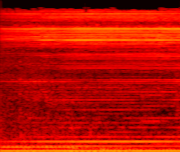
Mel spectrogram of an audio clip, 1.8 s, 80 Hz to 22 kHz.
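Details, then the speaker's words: Rebuilt spare starter motor for a 1978 Honda CX500, bench-tested at about half speed on 5.3 V through a 20 A variac and rectifier, 26.5 A, about 300 W; smooth steady low hum, no knocking, scraping or surging. Normal run. "all right so here's my test setup i'm running it on 5.3 volts i'm pulling about 300 watts in the watt meter bring it through a variac this is a 20 amp variac running 26.5 amps through my rectifier so it's about half speed"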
